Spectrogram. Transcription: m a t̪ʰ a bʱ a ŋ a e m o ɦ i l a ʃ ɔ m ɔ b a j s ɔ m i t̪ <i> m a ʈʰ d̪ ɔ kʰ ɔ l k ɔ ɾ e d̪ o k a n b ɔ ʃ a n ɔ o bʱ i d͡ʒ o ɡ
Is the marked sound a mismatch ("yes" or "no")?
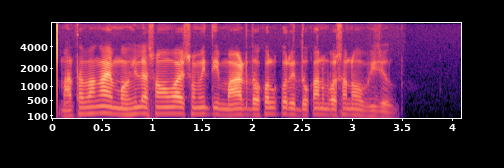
no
